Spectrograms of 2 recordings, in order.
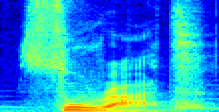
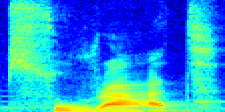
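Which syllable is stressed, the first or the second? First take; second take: first; second. First: The stress is on the first syllable. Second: The stress is on the second syllable.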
